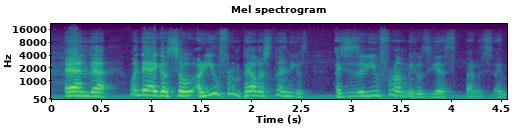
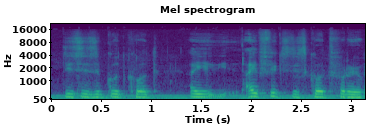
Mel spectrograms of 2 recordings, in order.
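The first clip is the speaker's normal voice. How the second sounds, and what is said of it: Put-on foreign accent. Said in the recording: “Good accent.”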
